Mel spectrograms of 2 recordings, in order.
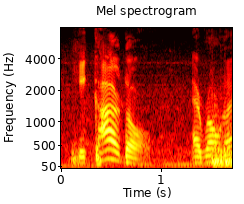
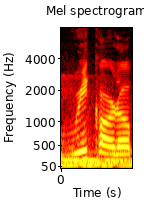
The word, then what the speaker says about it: Ricardo: He is Ricardo Arona, and it's actually spelled Ricardo, but the Brazilians pronounce that R with an H sound.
